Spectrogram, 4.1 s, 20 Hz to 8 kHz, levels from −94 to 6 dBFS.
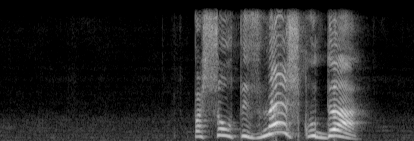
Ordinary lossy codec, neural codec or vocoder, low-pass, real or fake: none; codec, 44.1 kHz, 7.8 kbps, Pupu-Codec; 7.2 kHz; fake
